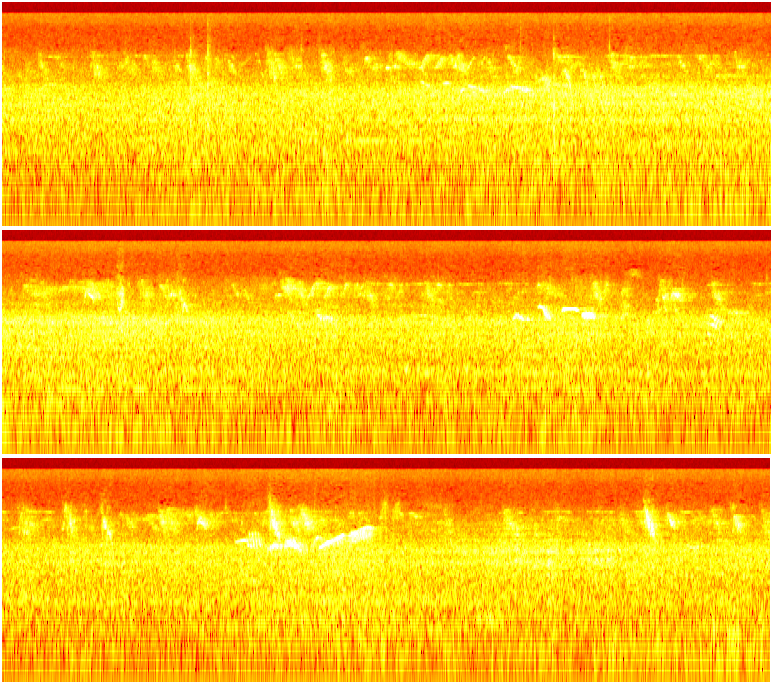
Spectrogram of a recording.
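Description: Faint steady background hiss with birds chirping here and there. The calls are short chirps, with a few quick rising calls about thirteen and eighteen seconds in.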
